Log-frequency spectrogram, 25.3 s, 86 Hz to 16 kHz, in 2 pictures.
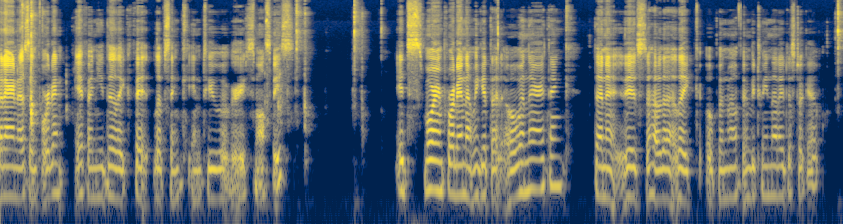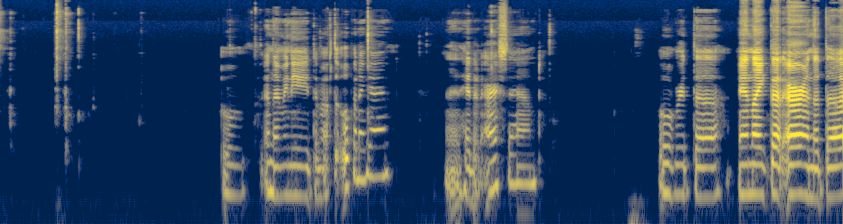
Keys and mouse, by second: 1.1 shift+F6, 1.9 click, 6.1 Return, 6.5 click, 13.4 Return, 14.3 Return, 14.7 click.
